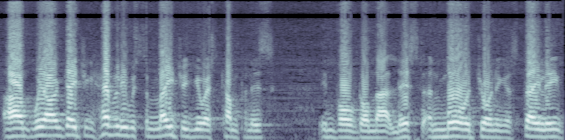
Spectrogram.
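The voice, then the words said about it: British accent. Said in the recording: “You've probably spotted the British accent”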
